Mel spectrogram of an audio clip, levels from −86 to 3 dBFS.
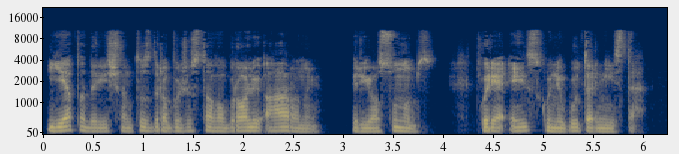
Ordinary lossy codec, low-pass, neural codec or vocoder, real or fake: MP3, 48 kbps; 10.8 kHz; none; real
